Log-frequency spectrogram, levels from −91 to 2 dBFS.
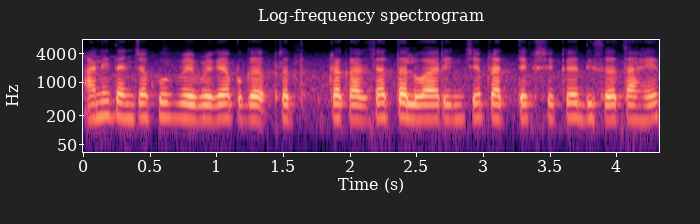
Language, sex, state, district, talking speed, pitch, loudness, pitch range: Marathi, female, Maharashtra, Pune, 125 wpm, 180 Hz, -17 LUFS, 175-190 Hz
